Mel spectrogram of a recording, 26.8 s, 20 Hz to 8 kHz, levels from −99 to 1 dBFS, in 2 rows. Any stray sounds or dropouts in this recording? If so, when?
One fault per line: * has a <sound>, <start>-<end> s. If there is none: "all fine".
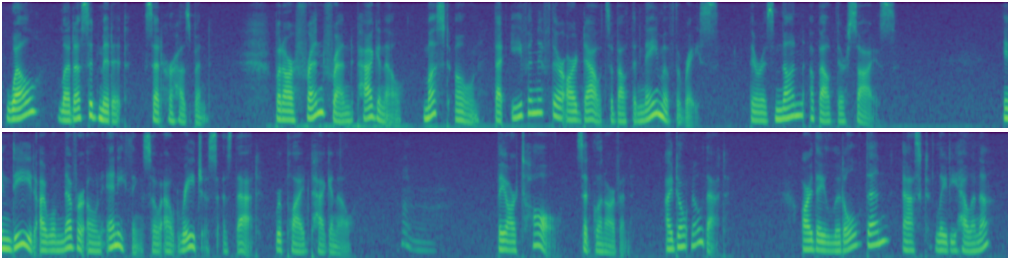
* has a sigh, 18.7-19.4 s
